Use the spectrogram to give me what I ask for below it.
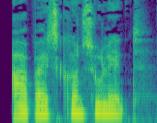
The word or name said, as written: arbejdskonsulent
